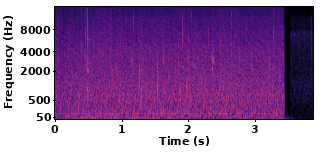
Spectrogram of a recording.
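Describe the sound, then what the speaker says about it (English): Heavy rain pours steadily onto a treehouse deep in a forest, a dense, constant patter and hiss close by that holds without pause for several seconds before cutting off abruptly into near silence. "The rain fades."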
